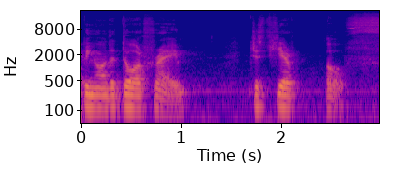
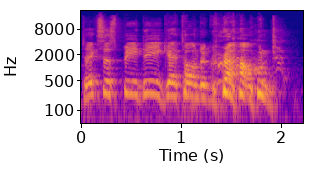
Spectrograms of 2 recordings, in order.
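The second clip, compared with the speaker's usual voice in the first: very high, very loud, shrill yell; 12 semitones higher, 13 dB louder than usual. Voicing a character bursting through a door, yelling. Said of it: "she just yells out".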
